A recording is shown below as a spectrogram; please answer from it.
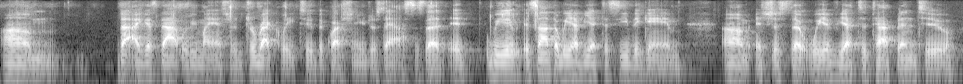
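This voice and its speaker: Male podcast guest, very low voice, halting, self-revising argument in casual discussion, lo-fi sound. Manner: halting, reworks sentences as he argues. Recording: dull, lo-fi voice recording.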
